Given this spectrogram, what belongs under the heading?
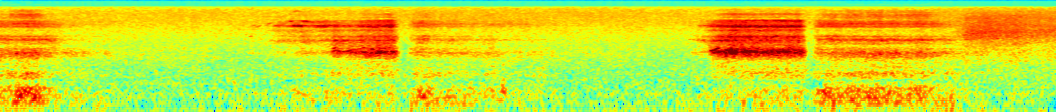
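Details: Two long, noisy, rattling breaths about four seconds apart against a quiet background; sleep snoring.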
